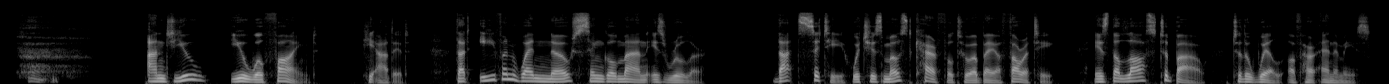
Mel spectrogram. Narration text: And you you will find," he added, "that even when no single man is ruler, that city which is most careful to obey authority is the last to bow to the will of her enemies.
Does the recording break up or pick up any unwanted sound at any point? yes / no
yes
